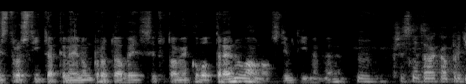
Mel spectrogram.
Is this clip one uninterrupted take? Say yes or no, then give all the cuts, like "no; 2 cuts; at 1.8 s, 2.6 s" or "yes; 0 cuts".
no; 1 cut; at 3.5 s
